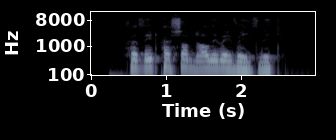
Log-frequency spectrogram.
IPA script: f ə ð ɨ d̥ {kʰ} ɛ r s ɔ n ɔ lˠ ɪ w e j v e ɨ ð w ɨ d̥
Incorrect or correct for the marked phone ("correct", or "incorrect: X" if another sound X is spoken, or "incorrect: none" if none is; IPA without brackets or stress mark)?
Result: incorrect: pʰ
